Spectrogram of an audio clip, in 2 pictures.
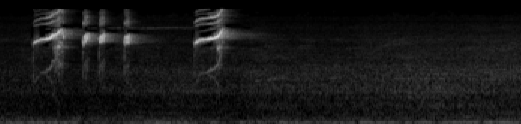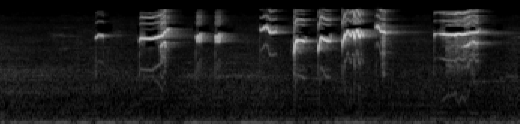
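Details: Orange-headed thrush song for training other songbirds: very high, thin chips and whistled notes in short bursts, a quiet stretch in the middle, then a denser, busier run of high notes toward the end.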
